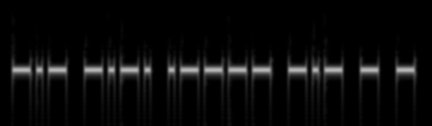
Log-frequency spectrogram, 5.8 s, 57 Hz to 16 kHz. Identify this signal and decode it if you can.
Morse code, heard as a keyed tone, about 15 wpm, 700 Hz. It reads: KC1KTT
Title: USA Call Signs - 6 Characters - Repeated 3x - 15wpm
